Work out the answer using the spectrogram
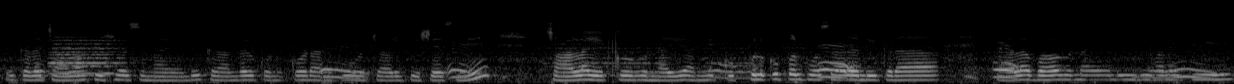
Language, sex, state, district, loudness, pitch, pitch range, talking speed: Telugu, female, Andhra Pradesh, Anantapur, -37 LUFS, 205 Hz, 200-215 Hz, 110 wpm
